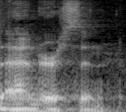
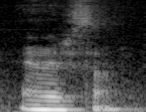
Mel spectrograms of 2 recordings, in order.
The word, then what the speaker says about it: Andersson: It's just Andersson. Andersson, yeah, but two S's, right?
